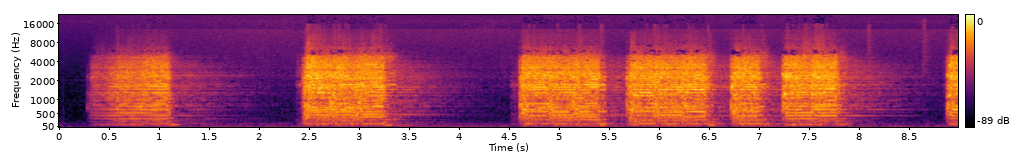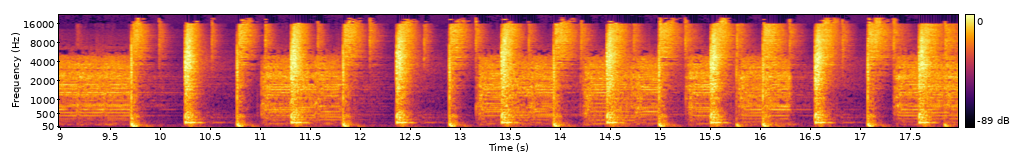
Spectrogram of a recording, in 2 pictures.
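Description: A hard rock song intro: loud distorted electric guitar chords ring out in spaced bursts with pauses between, then a steady pounding drum beat kicks in under the chugging riff.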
